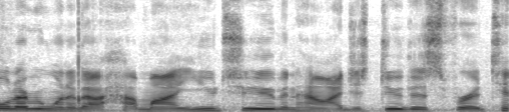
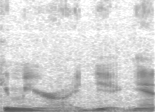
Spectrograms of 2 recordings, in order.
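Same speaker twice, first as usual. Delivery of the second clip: put-on, very soft, hushed, smug voice; 7 semitones lower, 13 dB quieter than usual. Retelling how someone demanded an ID while smirking: imitating a smirking person. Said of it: "he's smirking in my face".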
